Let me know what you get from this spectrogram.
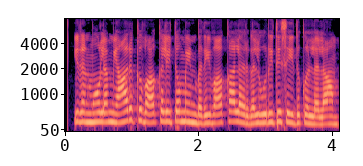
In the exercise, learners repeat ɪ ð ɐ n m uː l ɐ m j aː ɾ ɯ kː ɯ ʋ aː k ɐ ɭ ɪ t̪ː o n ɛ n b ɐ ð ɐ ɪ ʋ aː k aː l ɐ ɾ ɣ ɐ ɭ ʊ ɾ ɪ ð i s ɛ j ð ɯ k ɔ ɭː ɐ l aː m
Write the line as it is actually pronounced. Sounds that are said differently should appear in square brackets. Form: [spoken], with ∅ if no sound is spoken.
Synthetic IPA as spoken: ɪ ð ɐ n m uː l ɐ m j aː ɾ ɯ kː ɯ ʋ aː k ɐ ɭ ɪ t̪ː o [m] ɛ n b ɐ ð ɐ ɪ ʋ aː k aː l ɐ ɾ ɣ ɐ ɭ ʊ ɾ ɪ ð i s ɛ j ð ɯ k ɔ ɭː ɐ l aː m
